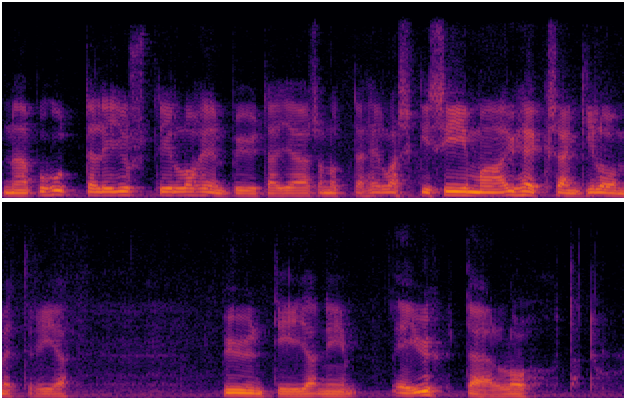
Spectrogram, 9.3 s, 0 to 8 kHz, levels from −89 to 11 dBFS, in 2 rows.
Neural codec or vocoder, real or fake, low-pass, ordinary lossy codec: none; real; 7.2 kHz; none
